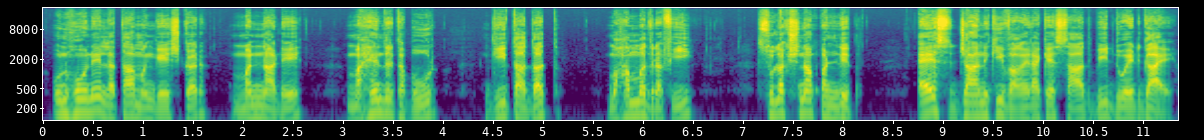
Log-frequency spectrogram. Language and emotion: Urdu, neutral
